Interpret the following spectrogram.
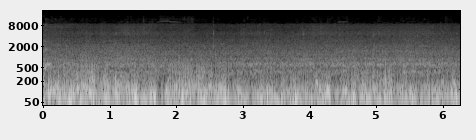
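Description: Wind buffeting the microphone in an uneven low rumble, over a steady hiss of sea surf breaking on rocks.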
